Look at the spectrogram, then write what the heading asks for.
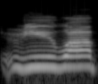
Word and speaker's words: Lua: Well, it's Lua, but yeah.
